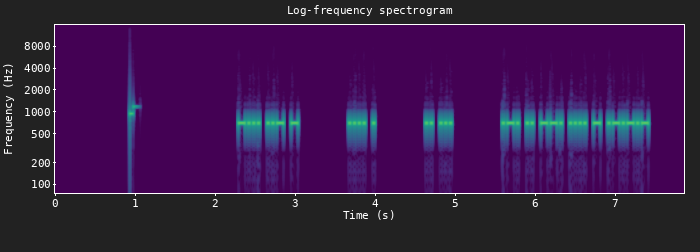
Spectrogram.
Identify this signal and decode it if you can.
Morse code, heard as a keyed tone, about 40 wpm, 700 Hz. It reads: BUT HE IS RIGHT.
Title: 3x Word-Spacing - Sentences from Top 200 Words - 40wpm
